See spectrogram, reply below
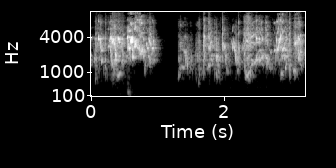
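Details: Budgerigars kept as pets give rapid scratchy chirps and squawks; a silent gap of about a quarter second breaks the chatter, which then resumes just as dense.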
